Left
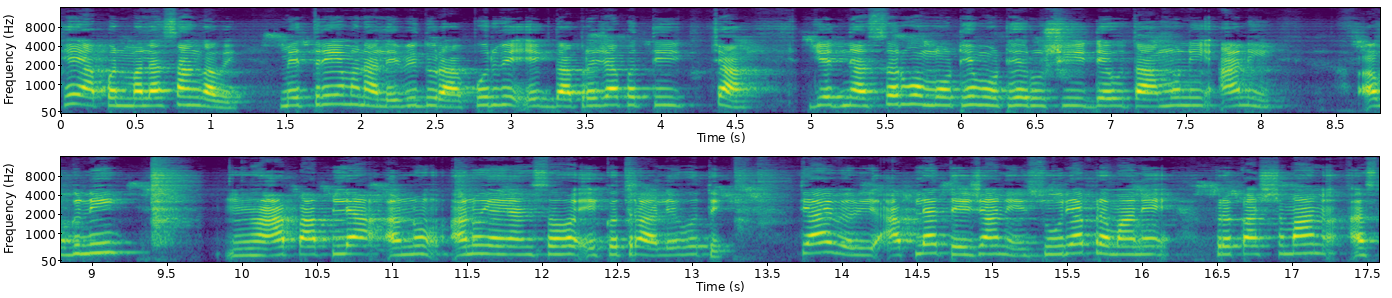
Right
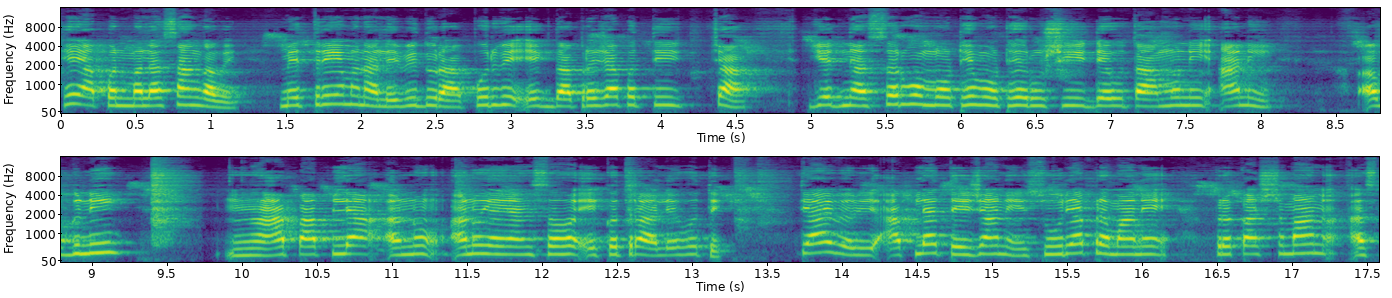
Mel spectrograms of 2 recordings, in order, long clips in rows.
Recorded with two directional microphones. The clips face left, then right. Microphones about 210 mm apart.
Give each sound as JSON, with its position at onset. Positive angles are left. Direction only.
{"t": 0.0, "sound": "a woman's voice", "side_deg": -25}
